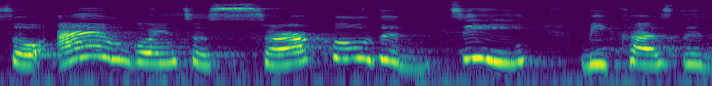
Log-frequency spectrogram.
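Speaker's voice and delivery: usual speaking voice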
